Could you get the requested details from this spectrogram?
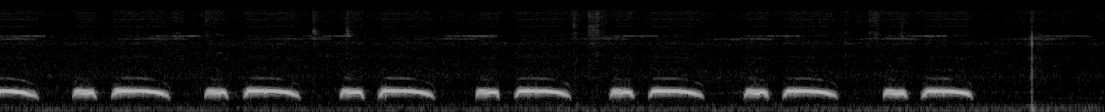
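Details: Wild-caught spotted dove, just settled into a good song pattern, repeats low rounded coos in a steady rhythm, short note then longer dipping coo, pairs about once a second, with a faint click near the end.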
